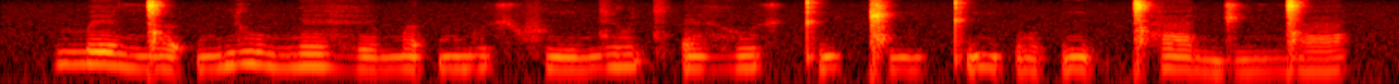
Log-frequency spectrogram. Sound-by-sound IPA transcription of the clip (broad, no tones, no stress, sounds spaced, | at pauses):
m ɛ ŋ͡ǀ ɐ ʔ n d ũ ŋ ɛ̃ ɦ ɛ m ɐ̃ ʔ m b ũ ʃ f ĩ n z ũ t͡sʼ ɛ̃ ɦ ũ ʃ kʼ i ǁ i kʼ i ʔ ũ ʔ ĩ ʔ ǀʰ a n d͡ʒ ĩ ŋ͡ǀ a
